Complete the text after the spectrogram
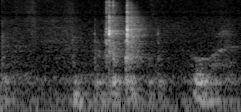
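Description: Metal parts of a rifle click as hands handle it.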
